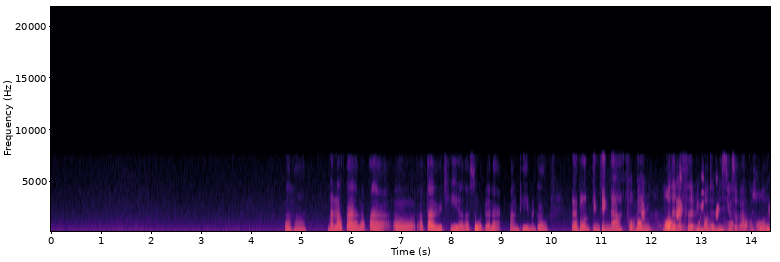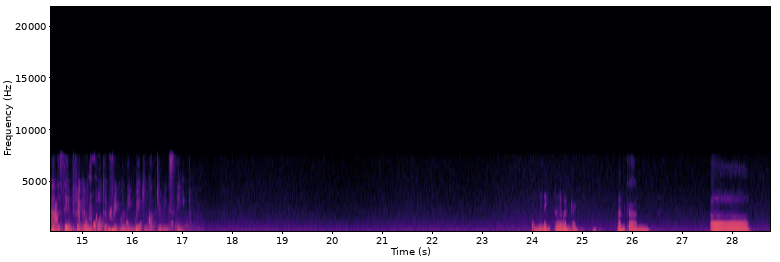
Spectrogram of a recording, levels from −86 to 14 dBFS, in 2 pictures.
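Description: From 11.27 to 11.4 s a faint delayed copy of the speech appears, about 25 dB below it and trailing by 222 ms. This is an echo leak, likely from a far-end loudspeaker whose echo canceller let residual pickup return. It recurs much louder, about 5 dB down, at 11.8 to 11.89 s, 12.49 to 13.4 s and 14.34 to 14.54 s. It returns at about 20 dB down at 14.9 to 15.62 s and 16.77 to 16.85 s.

Overlapping this, from 11.69 to 14.65 s and again from 15.01 to 16.37 s, the talker's level dips unevenly, by as much as roughly 30 dB. This is speech suppressed in double talk. The canceller, likely unable to separate the near talker from the echo, attenuated both together.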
